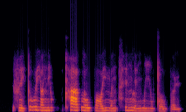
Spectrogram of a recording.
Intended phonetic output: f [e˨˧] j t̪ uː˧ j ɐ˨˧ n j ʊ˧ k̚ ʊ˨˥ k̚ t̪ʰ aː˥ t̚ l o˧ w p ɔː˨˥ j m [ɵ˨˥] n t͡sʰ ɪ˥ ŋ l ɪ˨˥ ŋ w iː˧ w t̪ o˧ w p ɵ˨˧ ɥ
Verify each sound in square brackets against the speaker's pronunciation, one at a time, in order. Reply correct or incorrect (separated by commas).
incorrect, correct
